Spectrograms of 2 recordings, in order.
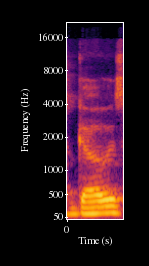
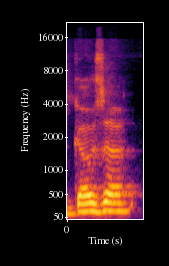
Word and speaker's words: Gose: similar um especially because some people pronounce the name of this style as goes instead of goza but it is goza and goose and uh the biggest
